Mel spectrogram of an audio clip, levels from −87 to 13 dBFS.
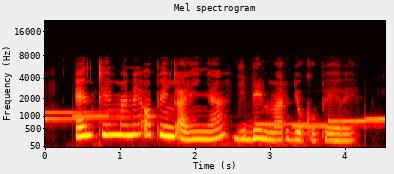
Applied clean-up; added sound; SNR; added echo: none; Alarm; 13 dB; none.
